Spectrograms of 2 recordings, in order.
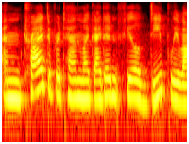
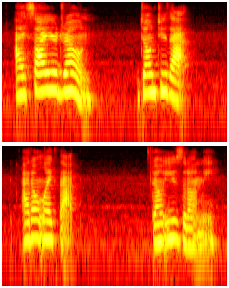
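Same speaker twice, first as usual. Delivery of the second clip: quiet, calm, low, composed, collected voice. Retelling words said through the window to a contractor with a drone, retelling a calm, low voice. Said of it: "I said in a calm, collected, low voice".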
